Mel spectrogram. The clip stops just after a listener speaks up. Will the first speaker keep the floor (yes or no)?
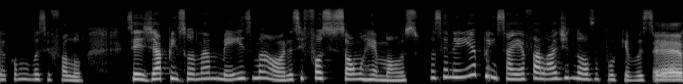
no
